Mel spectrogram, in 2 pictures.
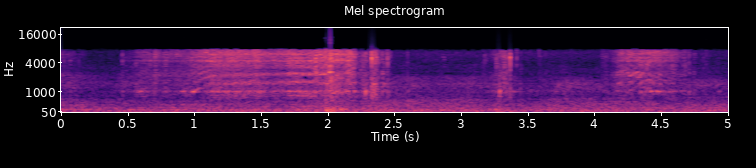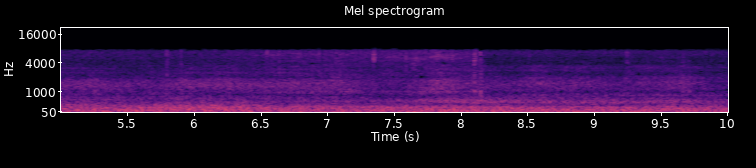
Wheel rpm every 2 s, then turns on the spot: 70, 50, 10, 10, 10.
2-8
